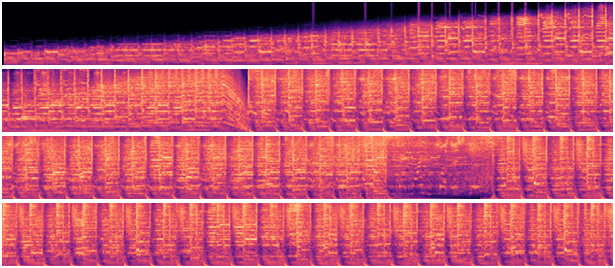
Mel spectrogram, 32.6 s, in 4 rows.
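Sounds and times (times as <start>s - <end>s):
sped up phonk music: 0.1s - 32.5s.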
